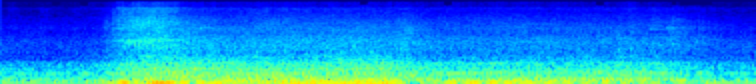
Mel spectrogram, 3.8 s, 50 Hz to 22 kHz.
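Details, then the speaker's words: Bobcat 542B skid steer, started after throttle/governor repair. Steady low rumble settling into an even idle after a brief rev, with faint noisy fuel-pump buzz underneath. Normal idle. "all right we're going to start it up and see how this new fangled throttle Contraption Works a noisy fuel pump it's idling probably Max"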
